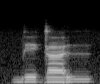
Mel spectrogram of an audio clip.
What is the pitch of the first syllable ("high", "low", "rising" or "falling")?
low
